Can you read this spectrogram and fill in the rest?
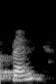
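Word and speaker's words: friend: क्योंकि आप जब फ्रेंड बोल रहे हो ना तो आई का साउंड कहीं पे भी नहीं आ रहा। आई जैसी आवाज आ ही नहीं रही है।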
